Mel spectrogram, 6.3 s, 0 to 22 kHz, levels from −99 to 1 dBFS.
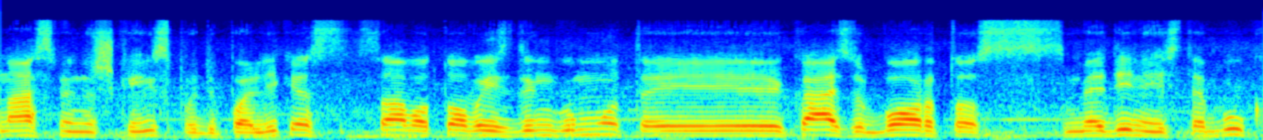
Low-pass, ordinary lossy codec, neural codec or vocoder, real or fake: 10.8 kHz; Opus, 16 kbps; none; real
